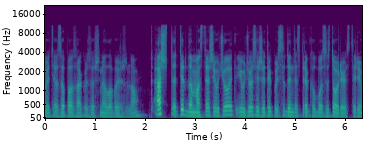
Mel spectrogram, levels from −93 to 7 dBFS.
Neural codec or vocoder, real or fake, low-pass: codec, 24 kHz, 0.9 kbps, WavTokenizer, small release; fake; 10.8 kHz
